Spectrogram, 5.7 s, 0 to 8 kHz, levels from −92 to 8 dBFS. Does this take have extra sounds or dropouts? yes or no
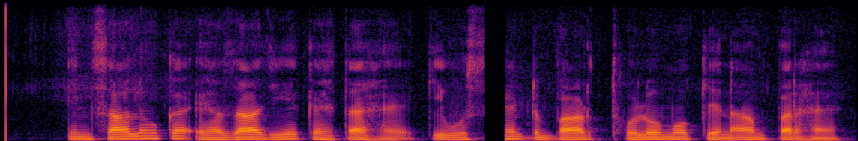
yes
